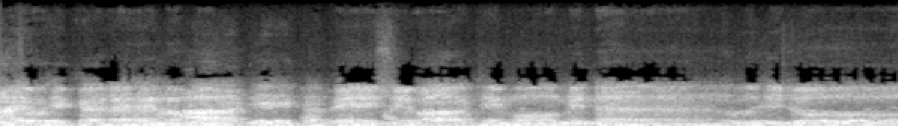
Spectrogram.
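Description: Men's voices chanting a Sindhi devotional qasida, unaccompanied by instruments, with long held and bending notes.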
